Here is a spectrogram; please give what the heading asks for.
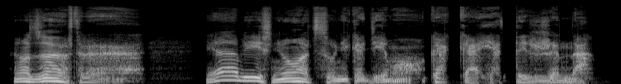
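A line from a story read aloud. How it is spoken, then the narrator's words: Muttering. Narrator (Russian): пробормотал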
